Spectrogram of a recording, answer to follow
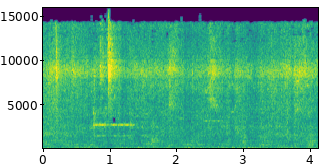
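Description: A steady low rumble over a loud, even background noise, with a brief thin high whine about a second in.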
